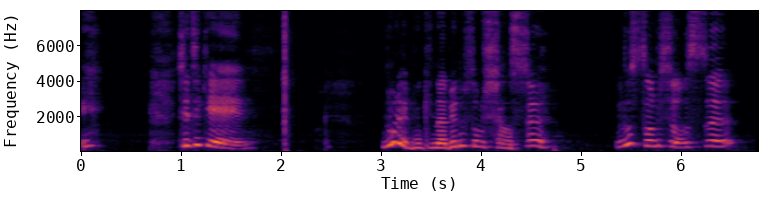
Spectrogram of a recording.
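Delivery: on the verge of crying, high and emotional. Speaker addresses listeners, close to tears. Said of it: "je vais pleurer".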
